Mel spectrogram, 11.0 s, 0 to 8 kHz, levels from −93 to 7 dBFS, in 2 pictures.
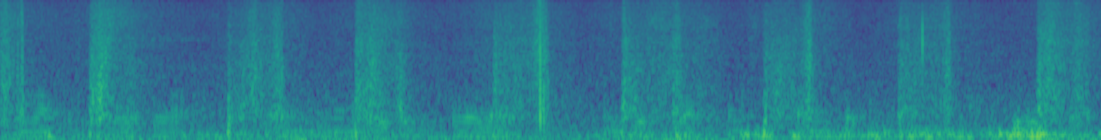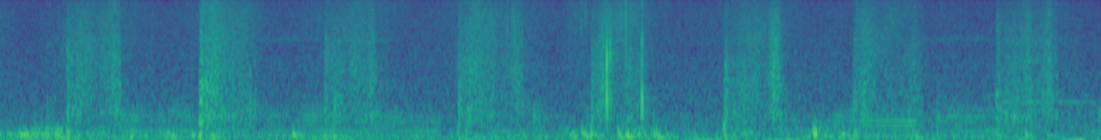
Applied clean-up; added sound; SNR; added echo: none; Walk, footsteps; 0 dB; reverberation time 0.5 s.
